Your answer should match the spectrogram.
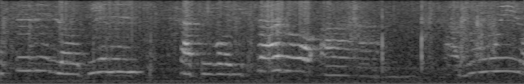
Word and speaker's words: Dewey: Los que más saben inglés dicen que se pronuncia Dewey.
